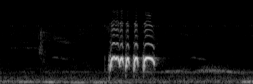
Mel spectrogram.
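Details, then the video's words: Local zebra dove kept as a lure bird for catching other doves, giving one short phrase of five rapid, rolling cooing notes, the last slightly drawn out, against a faint low rumble. "Perkutut lokal gacor RAJA PIKAT ahlinya bikin semua burung perkutut GACOR NYAUT"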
